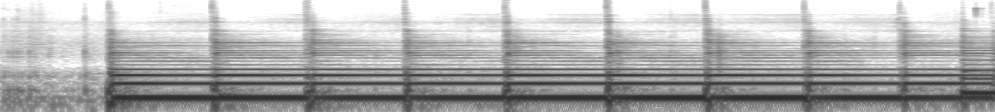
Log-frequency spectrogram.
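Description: Acoustic guitar beginning to play about a second in: one chord strummed in a steady rhythm, roughly one strum every three-quarters of a second, moving to a new chord near the end.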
